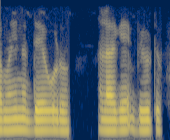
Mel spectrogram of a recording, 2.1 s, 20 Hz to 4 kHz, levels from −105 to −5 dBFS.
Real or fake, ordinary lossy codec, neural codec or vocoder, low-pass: real; none; none; 3.6 kHz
